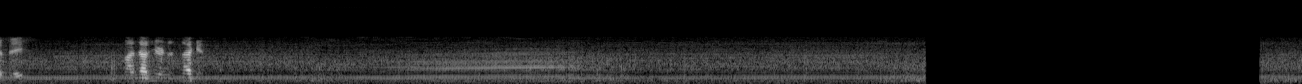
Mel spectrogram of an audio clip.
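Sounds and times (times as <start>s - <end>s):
faint rising whine: 0.0s - 9.3s
motorcycle engine running: 0.0s - 9.3s
wind and road noise: 0.0s - 9.3s, 12.6s - 13.0s.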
